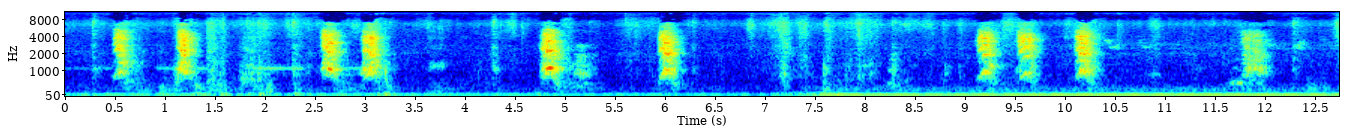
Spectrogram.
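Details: Female Belgian Malinois puppy, born 26 September 2021, during hand feeding gives clusters of brief high yipping barks with quiet gaps, then a louder low rumbling background starts midway as more yips follow.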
